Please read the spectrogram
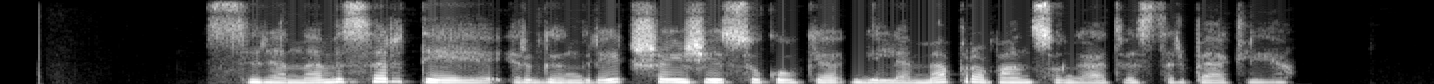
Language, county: Lithuanian, Klaipėda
